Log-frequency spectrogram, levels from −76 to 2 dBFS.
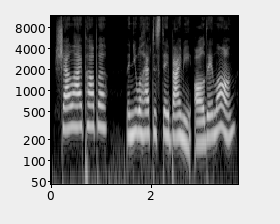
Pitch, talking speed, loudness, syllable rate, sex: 250 Hz, 210 wpm, -17 LUFS, 4.6 syllables/s, female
